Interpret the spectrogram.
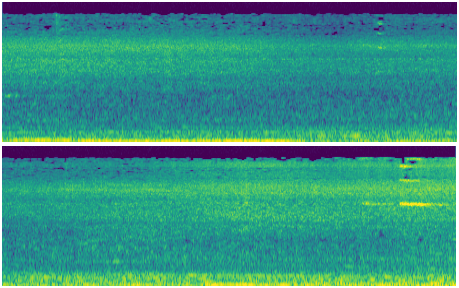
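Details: Continuous low road-traffic rumble from passing vehicles, with a faint engine drone rising and falling throughout.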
